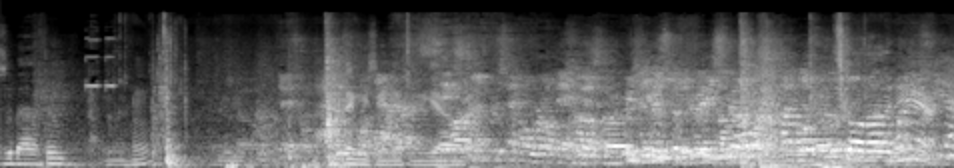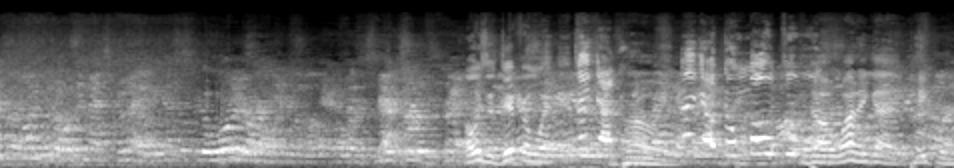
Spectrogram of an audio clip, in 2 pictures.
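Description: Two men talk and react with animation into microphones, close by.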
